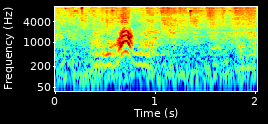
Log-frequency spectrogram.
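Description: A dog gives one short bark a little over half a second in, a play bark from dogs wrestling together.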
